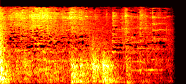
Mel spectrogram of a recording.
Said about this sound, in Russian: Огромное стекло с громким звоном лопнуло и осыпалось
